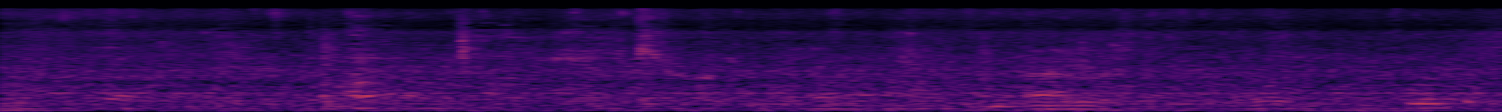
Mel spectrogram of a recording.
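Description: Several men talk in a murmur nearby.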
